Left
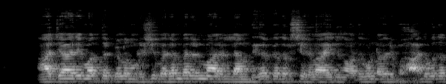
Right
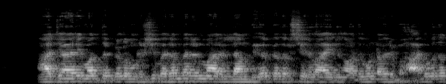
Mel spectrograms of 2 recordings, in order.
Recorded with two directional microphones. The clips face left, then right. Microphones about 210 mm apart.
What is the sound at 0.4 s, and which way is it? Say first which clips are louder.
Speech: even; 5° left (ahead or behind).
